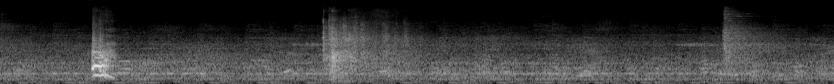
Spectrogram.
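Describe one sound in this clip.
Weight plates on a machine clank.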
